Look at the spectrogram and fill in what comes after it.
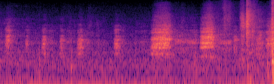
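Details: Pit bull named Bulle at the vet over a possible tumor, panting indoors: soft breathy bursts repeating roughly every quarter second, then louder, harsher broadband breaths toward the end.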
